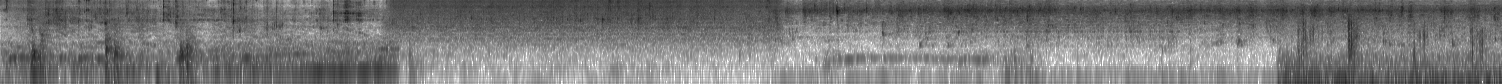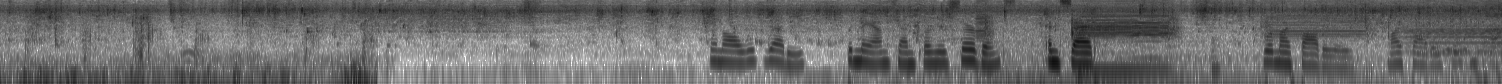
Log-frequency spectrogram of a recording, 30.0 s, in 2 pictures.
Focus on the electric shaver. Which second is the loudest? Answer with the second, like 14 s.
26 s.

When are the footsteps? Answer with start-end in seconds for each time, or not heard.
0.1-2.0, 12.8-18.8.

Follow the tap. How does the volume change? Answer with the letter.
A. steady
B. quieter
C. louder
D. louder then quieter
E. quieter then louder
A.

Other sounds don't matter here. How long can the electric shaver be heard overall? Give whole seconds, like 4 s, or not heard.
5 s.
